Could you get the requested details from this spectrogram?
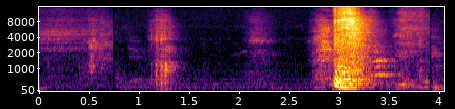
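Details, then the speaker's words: Acted sneezing bout in a comedy sketch: several short nasal bursts ending in one loud explosive sneeze, in a quiet room. "hey police there is some [ __ ] up in here sneezing and it won't stop stop it"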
